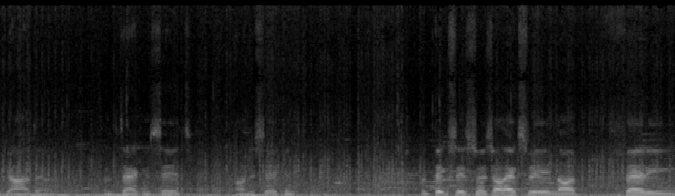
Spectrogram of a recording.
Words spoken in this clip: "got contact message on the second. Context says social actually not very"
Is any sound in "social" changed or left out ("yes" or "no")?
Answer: yes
